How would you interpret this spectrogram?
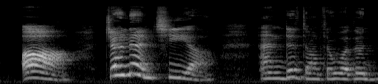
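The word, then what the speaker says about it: Janenschia: I'm going to tell you how to pronounce it. Janenchia. Janenchia.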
